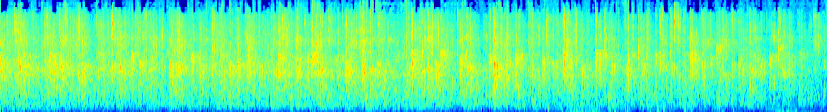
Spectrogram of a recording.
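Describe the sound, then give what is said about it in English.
A crowd applauds steadily for about eight seconds, honouring a couple for all their years there, a dense, even wash of many hands clapping at constant loudness with no voices standing out. “So would you, on my behalf, and as if it was coming from me, would you give them a round of applause for all their years here?”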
